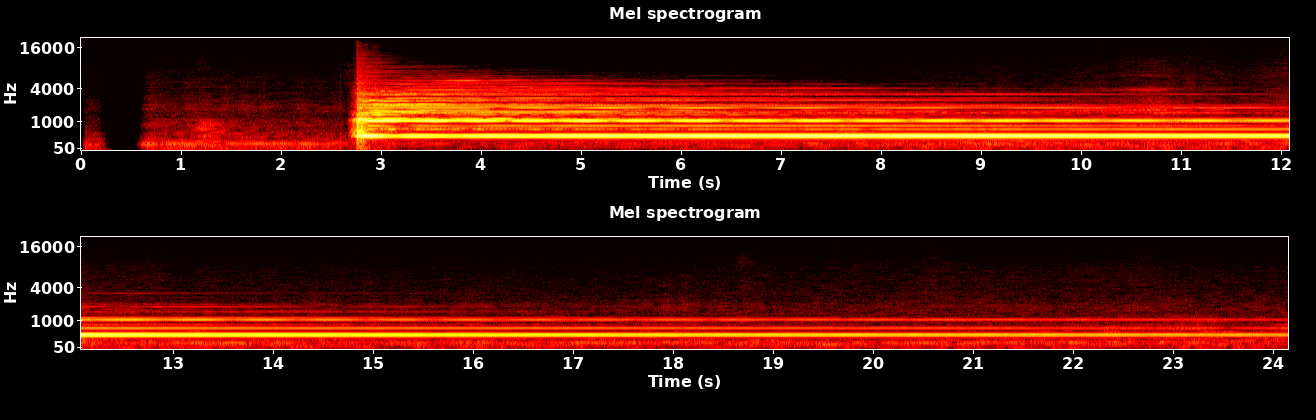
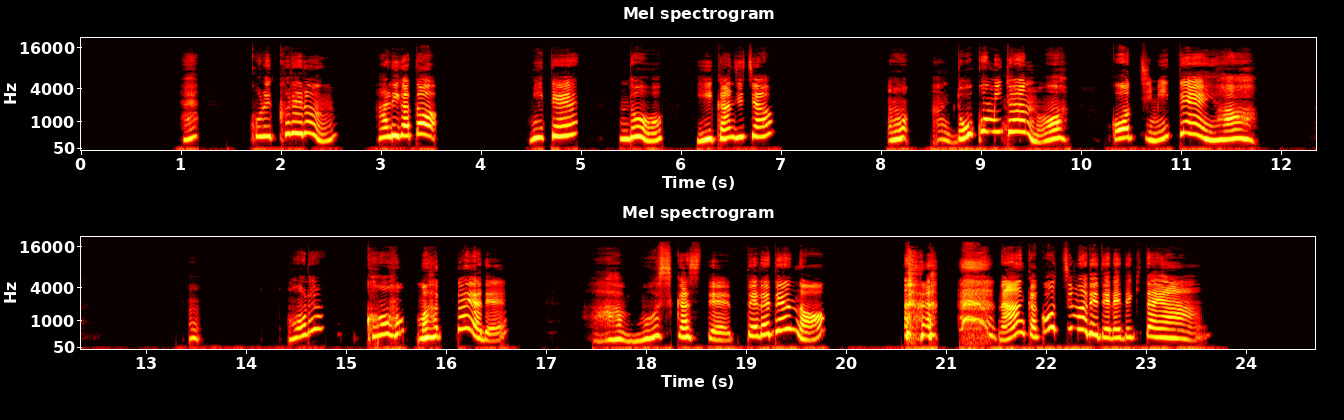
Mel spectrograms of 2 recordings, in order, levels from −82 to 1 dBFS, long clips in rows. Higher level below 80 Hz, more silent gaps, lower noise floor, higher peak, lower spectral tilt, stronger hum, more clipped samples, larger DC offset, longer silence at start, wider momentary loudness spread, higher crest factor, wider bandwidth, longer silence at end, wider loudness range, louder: second, -58 dBFS vs -50 dBFS; second, none vs 1.58-1.67 s, 2.65-2.82 s, 3.60-4.10 s, 4.27-4.31 s, 7.04-7.52 s, 16.74-16.90 s, 17.22-17.34 s, 19.86-19.90 s; second, -47 dBFS vs -85 dBFS; about the same, 0 dBFS vs 0 dBFS; first, -5.5 dB/octave vs -2 dB/octave; neither; neither; neither; first, 2.7 s vs 1 s; first, 20 LU vs 15 LU; about the same, 16 dB vs 20 dB; second, 6.2 kHz vs 18.5 kHz; second, 0 s vs 1.1 s; first, 18 LU vs 6 LU; about the same, -15 LUFS vs -17 LUFS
